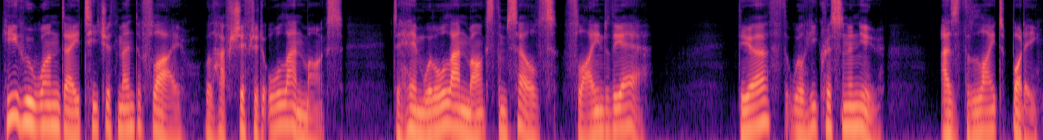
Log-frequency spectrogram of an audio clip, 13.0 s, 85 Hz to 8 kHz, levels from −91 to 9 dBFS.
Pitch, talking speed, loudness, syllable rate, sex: 110 Hz, 145 wpm, -18 LUFS, 4.3 syllables/s, male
